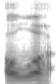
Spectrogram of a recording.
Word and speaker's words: Allah: right okay um okay we call Allah Allah where the L is pronounced so you're right we do pronounce the L letter in oah's name oh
